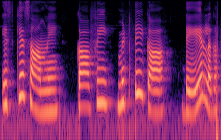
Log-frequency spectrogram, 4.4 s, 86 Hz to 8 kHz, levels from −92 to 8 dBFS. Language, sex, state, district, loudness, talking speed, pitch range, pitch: Hindi, male, Punjab, Fazilka, -15 LUFS, 95 wpm, 215-290 Hz, 255 Hz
